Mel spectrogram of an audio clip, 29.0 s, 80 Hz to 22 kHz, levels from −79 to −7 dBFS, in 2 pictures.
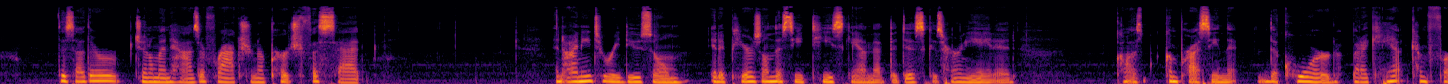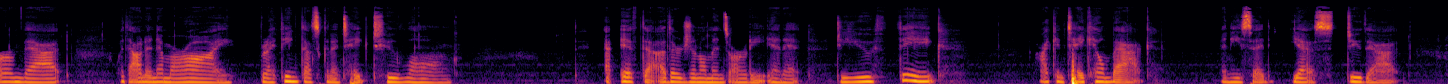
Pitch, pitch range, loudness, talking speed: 195 Hz, 180-215 Hz, -26 LUFS, 140 wpm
